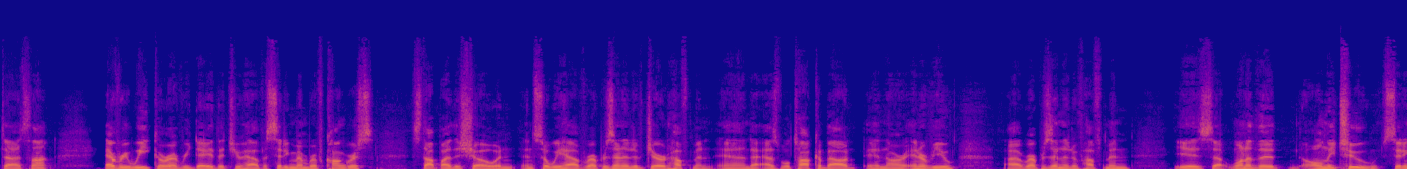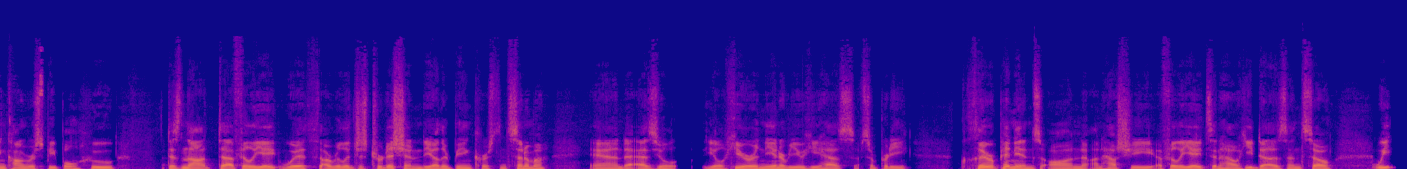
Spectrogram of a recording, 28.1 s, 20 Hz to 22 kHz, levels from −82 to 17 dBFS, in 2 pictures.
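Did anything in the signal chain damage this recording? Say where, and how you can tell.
Yes, at the codec stage. Corrupt frames were decoded at 1.12 to 1.16 s, 10.55 to 10.57 s and 14.46 to 14.50 s. Each brief burst peaks around -10 to -15 dBFS and spans one or two frames. Flipped bits gave wrong gains and codes, misplacing energy in frequency.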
